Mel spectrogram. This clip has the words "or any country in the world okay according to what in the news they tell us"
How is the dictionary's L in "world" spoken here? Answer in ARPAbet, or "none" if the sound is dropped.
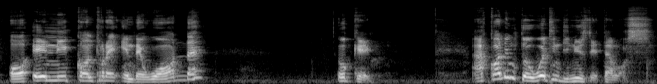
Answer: none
